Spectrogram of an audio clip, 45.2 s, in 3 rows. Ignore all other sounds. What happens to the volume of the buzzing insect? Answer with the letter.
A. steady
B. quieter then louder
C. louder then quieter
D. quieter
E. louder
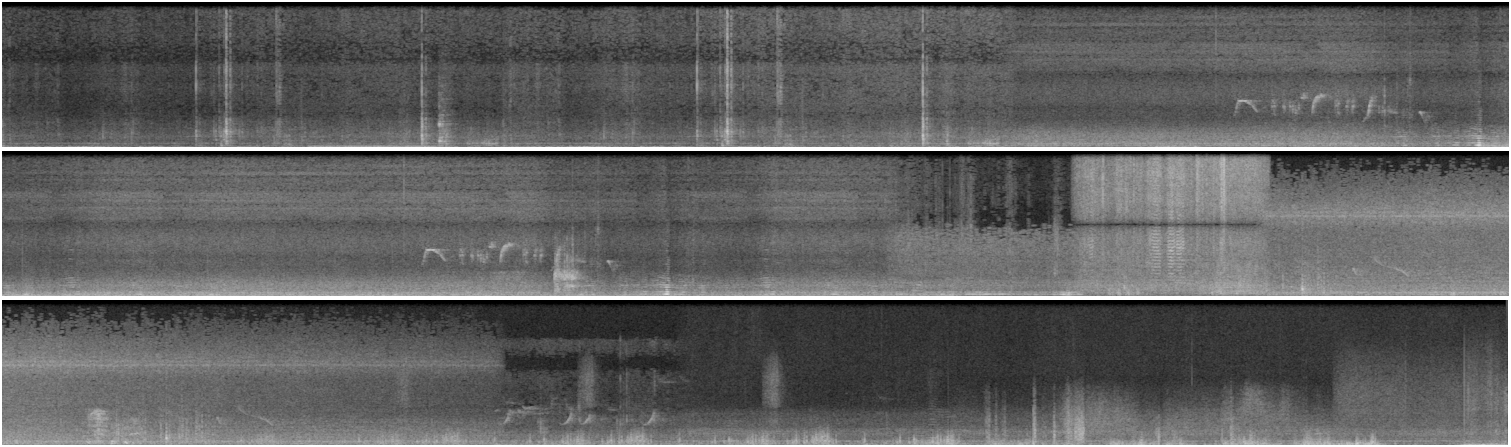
C.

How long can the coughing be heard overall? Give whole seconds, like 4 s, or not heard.
4 s.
